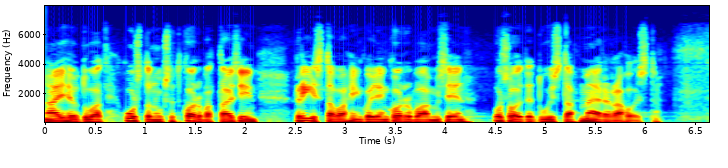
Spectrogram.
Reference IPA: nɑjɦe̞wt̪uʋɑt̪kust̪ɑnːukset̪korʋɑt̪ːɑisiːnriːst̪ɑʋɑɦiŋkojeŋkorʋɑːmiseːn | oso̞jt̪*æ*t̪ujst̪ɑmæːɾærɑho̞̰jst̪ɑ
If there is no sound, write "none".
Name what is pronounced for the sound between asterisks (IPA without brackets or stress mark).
e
